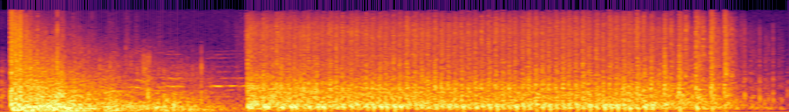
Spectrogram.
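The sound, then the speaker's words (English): Artillery fire from a long-tubed, homemade-looking gun mounted on the back of a pickup truck and fired by rebel forces, a loud, deep blast followed by a sustained rumbling roar. “The rebel forces just fired a single artillery piece, a long tube with a big shell in it that looked like it was a relatively homemade affair on the back of a pickup truck.”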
